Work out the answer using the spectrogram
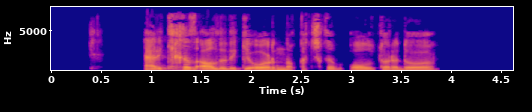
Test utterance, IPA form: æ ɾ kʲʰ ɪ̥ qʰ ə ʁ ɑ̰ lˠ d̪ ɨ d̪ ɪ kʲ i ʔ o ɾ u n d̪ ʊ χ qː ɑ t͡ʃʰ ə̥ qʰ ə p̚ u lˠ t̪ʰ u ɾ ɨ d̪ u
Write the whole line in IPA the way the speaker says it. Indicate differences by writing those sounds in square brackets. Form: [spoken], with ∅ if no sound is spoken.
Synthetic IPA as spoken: æ ɾ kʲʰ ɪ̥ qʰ ə [z] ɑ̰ lˠ d̪ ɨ d̪ ɪ kʲ i ʔ o ɾ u n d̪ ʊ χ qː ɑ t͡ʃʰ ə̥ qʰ ə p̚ [o] lˠ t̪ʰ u ɾ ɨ d̪ u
